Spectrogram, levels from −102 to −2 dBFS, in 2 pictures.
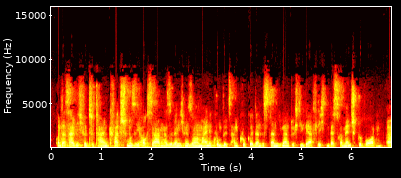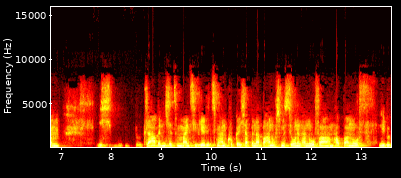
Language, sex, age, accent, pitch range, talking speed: German, male, 30-49, German, 105-125 Hz, 220 wpm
